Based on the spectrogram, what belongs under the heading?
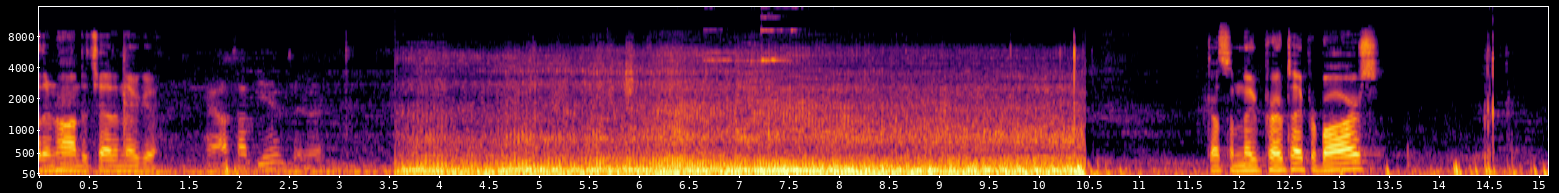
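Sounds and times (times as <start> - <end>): motorbike engine running: 3.6 - 10.4.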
